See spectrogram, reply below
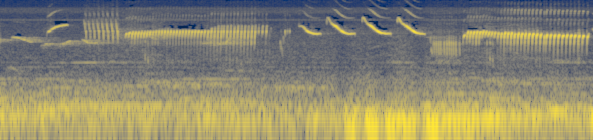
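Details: Domestic canary singing: a flat buzzy trill, a series of quick downward-slurred whistles repeated about three times a second, then a long high rolling trill, over a steady low hum.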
